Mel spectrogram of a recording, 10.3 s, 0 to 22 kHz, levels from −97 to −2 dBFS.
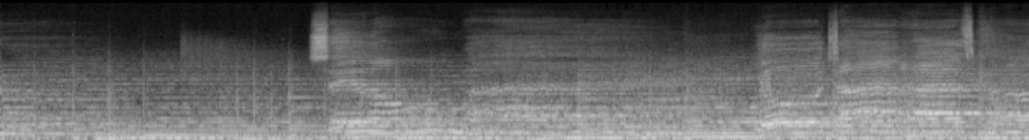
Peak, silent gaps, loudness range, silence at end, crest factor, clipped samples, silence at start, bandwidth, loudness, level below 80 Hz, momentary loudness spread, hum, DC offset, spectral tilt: -8 dBFS; none; 5 LU; 0 s; 14 dB; under 0.1%; 0 s; 14.5 kHz; -24 LUFS; -28 dBFS; 9 LU; none; under 0.1%; -5.5 dB/octave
